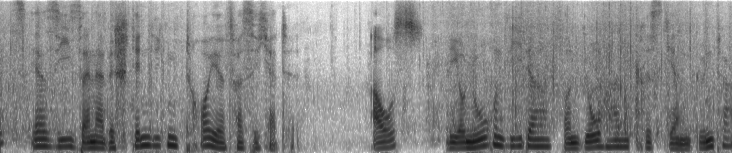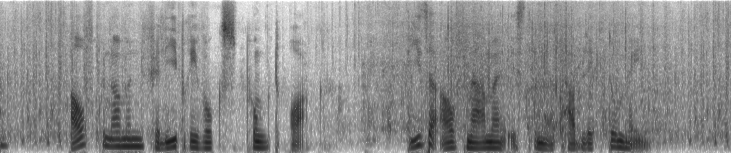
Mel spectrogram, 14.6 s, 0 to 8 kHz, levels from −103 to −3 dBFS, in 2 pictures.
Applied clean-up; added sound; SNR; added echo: none; Water / Bird; 14 dB; none.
